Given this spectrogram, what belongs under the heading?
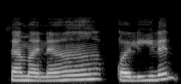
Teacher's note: ثمنا قلیلا، سا نرمی سے، ثمنا قلیلا اخفا ہو رہا ہے، نون کے آواز کو چھپائیں گے، قاف کو موٹا ہیوی کر کے پڑھیں گے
